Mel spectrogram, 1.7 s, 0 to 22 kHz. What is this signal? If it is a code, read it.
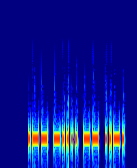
Morse code, heard as a keyed tone, about 46 wpm, 700 Hz. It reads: W6MF
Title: USA Call Signs - 4 Characters - 6x Character Spacing - 45wpm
